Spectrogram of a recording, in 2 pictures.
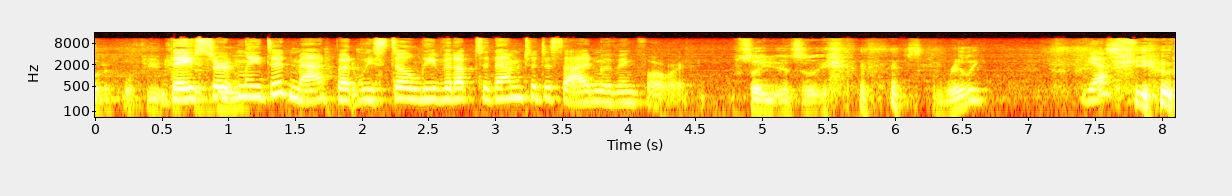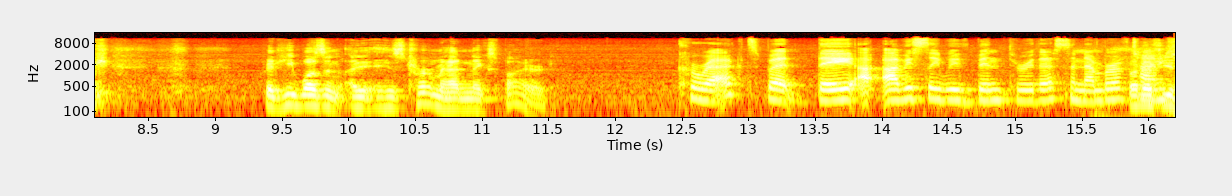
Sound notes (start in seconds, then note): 5.5 laughter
